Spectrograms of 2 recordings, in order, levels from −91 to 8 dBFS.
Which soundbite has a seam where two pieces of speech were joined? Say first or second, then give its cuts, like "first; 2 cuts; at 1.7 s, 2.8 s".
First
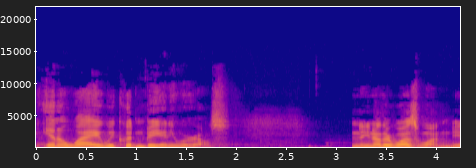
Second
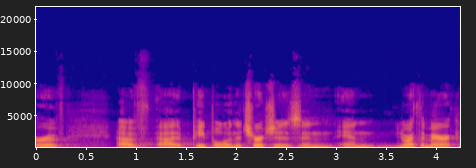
first; 1 cut; at 3.2 s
